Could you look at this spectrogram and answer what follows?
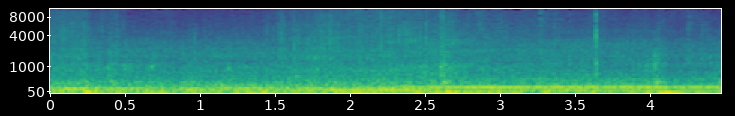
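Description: Lexus LFA's V10 engine heard from inside the cabin, running at low speed as the car rolls slowly, with a steady low drone setting in about halfway through.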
